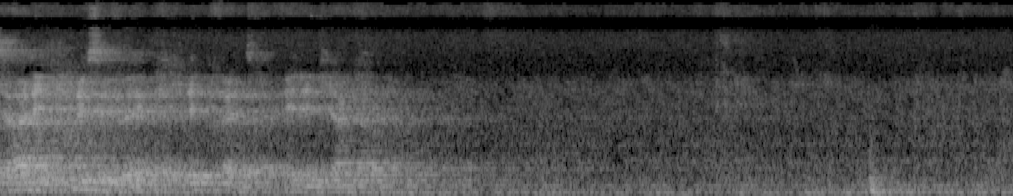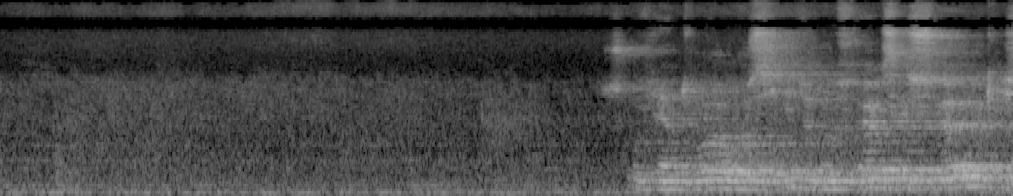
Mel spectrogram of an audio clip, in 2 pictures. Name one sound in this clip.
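A man intones a prayer aloud in an echoing room, heard through a microphone.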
